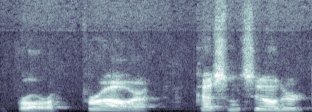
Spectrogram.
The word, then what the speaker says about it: Ferrara: radios for the 2025, is it Fiera or how you pronounce it? Ferrara.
